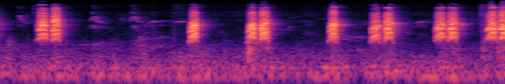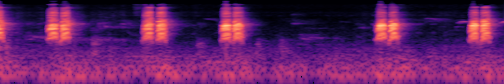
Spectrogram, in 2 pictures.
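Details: Local long-tailed shrike producing harsh chattering fill-in song for songbird training: a series of short rasping notes, many in quick pairs, spaced irregularly over ten seconds in a quiet setting.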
